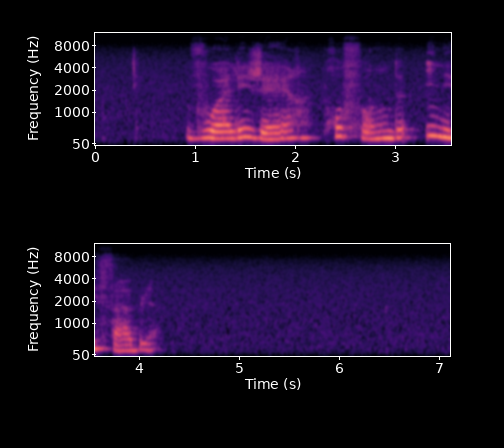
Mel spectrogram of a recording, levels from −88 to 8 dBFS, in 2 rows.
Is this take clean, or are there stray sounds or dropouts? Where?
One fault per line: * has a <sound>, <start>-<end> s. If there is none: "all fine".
all fine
